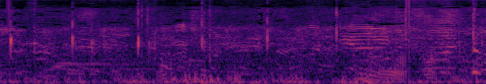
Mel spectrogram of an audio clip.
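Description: Men's voices talking and calling out at a distance, with wind rumbling on the microphone.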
